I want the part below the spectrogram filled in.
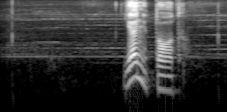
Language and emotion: Russian, sad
